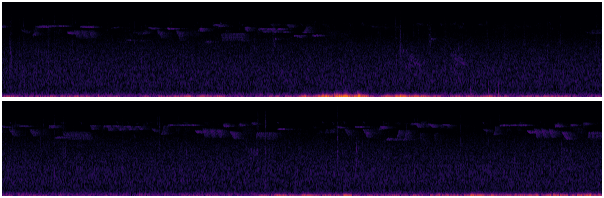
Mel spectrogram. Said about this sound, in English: This time it's the sound of early morning birdsong on Wasvale Pike near Ambleside in the Lake District.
